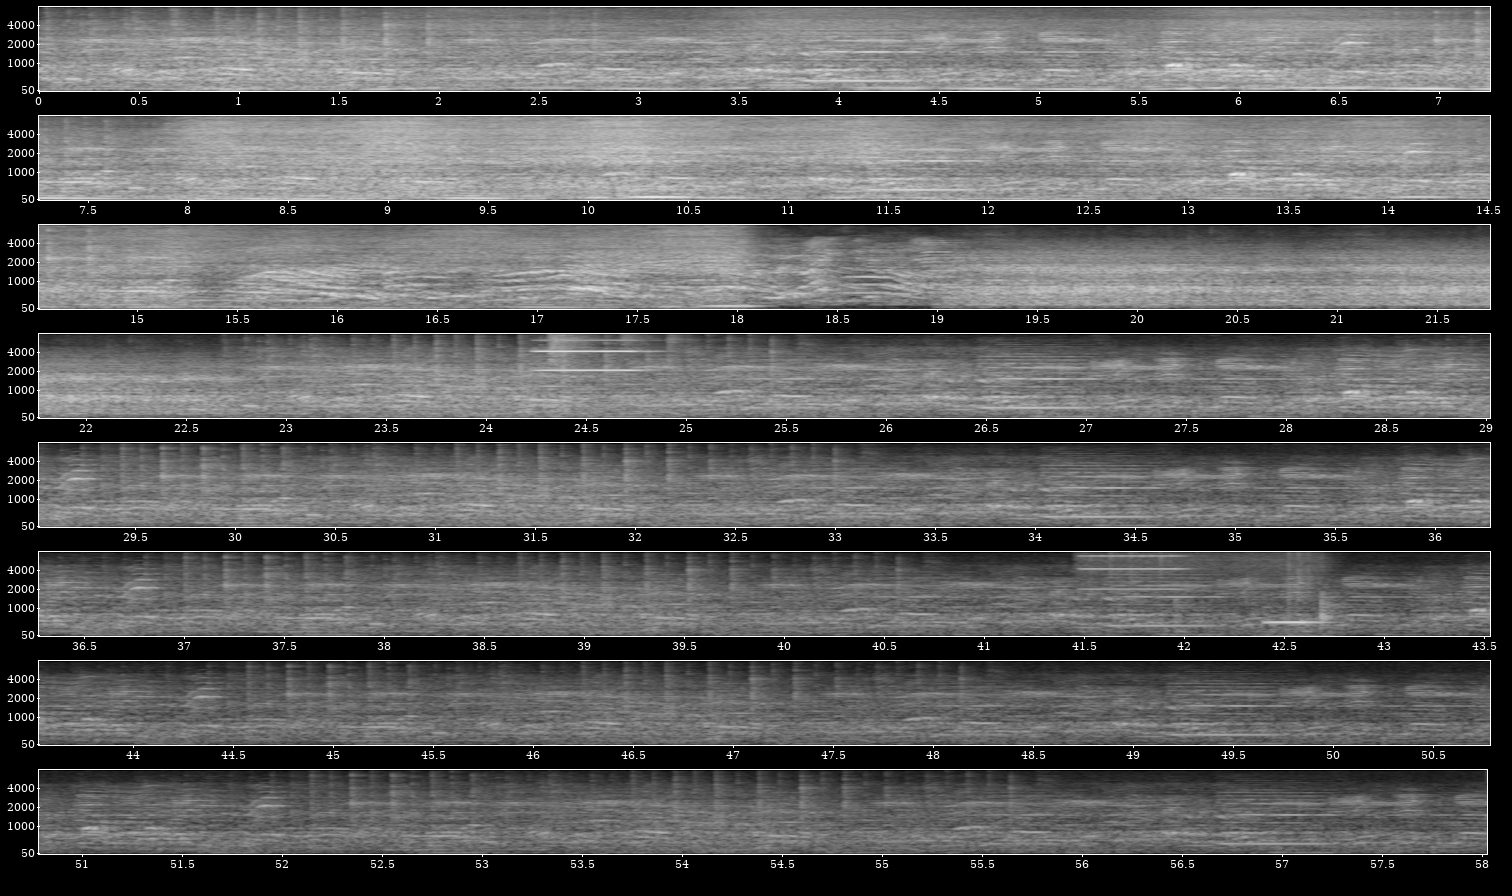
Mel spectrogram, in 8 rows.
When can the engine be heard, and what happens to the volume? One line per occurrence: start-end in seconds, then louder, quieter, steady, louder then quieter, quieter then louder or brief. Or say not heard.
0.0-18.1 louder then quieter.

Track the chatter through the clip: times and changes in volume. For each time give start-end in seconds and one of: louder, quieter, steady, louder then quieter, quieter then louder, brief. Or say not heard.
0.0-57.9 quieter.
